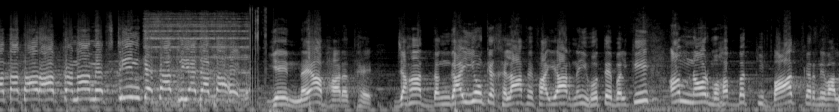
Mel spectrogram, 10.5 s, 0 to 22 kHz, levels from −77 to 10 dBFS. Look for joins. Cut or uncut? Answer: cut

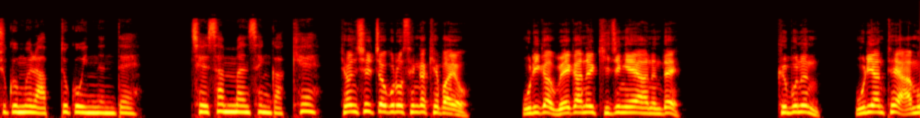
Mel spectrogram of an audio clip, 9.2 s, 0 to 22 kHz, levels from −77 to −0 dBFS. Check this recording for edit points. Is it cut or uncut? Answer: uncut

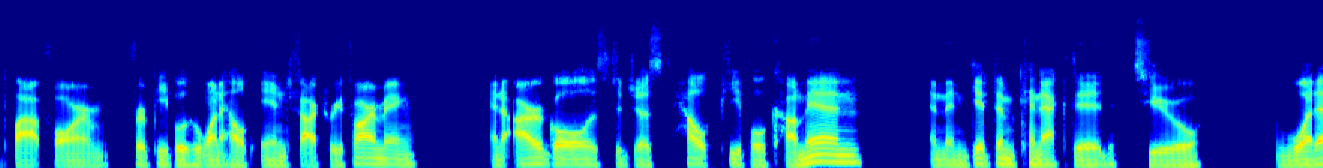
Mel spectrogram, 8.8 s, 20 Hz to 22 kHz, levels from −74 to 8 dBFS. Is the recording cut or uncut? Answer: uncut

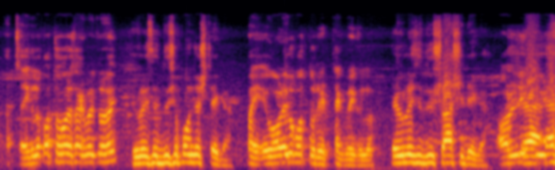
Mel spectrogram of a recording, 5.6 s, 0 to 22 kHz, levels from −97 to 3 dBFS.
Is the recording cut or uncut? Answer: cut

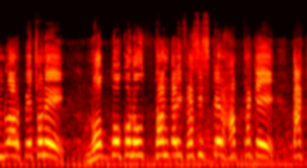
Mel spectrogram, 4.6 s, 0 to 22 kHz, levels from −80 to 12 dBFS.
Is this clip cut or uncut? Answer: uncut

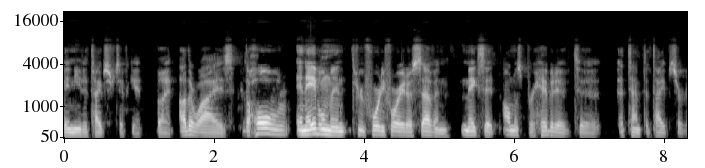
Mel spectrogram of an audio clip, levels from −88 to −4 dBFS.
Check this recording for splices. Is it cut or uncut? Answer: cut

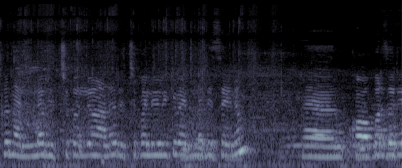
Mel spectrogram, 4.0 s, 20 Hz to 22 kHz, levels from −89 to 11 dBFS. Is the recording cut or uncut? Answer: uncut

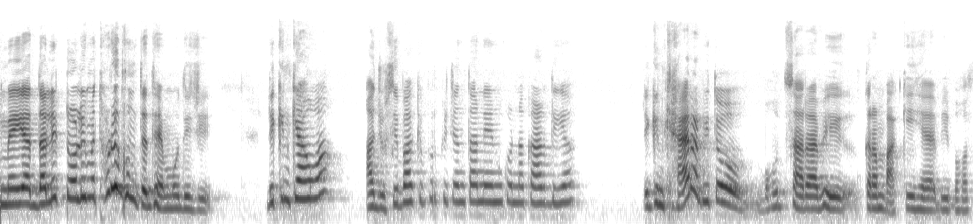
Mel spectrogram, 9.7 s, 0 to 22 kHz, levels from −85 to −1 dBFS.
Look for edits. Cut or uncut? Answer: uncut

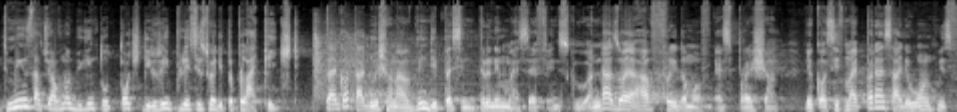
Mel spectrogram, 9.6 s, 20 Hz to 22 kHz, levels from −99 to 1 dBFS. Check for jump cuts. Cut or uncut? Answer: cut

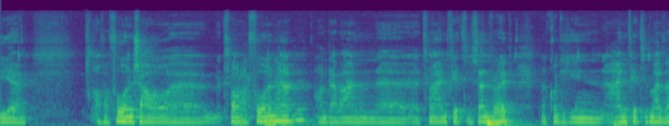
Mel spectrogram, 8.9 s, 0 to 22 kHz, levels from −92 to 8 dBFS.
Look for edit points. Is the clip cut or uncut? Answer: uncut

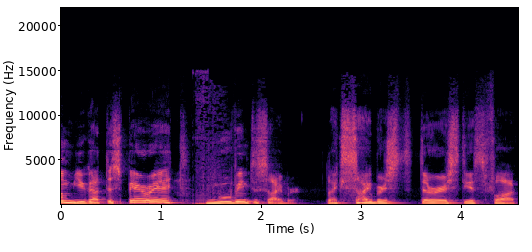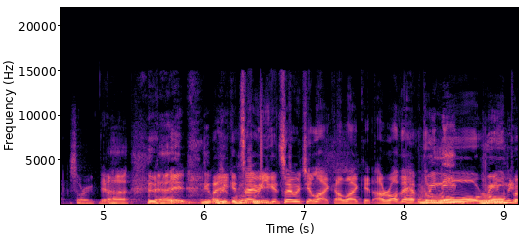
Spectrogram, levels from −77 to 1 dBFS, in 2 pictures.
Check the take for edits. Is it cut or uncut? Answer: cut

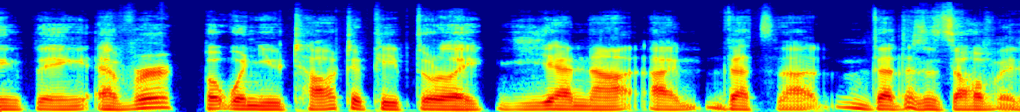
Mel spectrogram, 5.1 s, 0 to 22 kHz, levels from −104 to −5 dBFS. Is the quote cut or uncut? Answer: cut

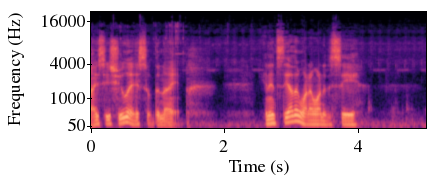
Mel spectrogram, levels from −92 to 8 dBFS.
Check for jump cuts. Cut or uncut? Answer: uncut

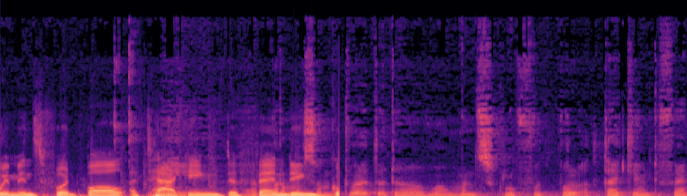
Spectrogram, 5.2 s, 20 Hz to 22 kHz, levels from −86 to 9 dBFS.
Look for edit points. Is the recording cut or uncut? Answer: uncut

